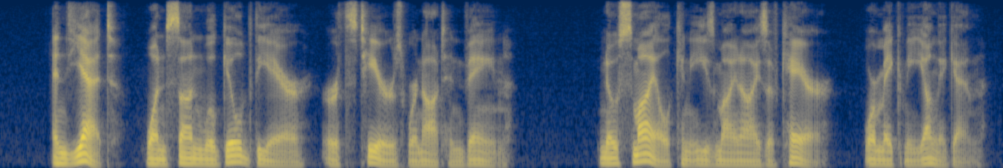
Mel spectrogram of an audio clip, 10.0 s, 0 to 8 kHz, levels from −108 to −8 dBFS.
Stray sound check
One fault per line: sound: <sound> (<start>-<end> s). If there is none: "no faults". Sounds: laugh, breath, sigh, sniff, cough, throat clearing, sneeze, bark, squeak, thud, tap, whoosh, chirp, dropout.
no faults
